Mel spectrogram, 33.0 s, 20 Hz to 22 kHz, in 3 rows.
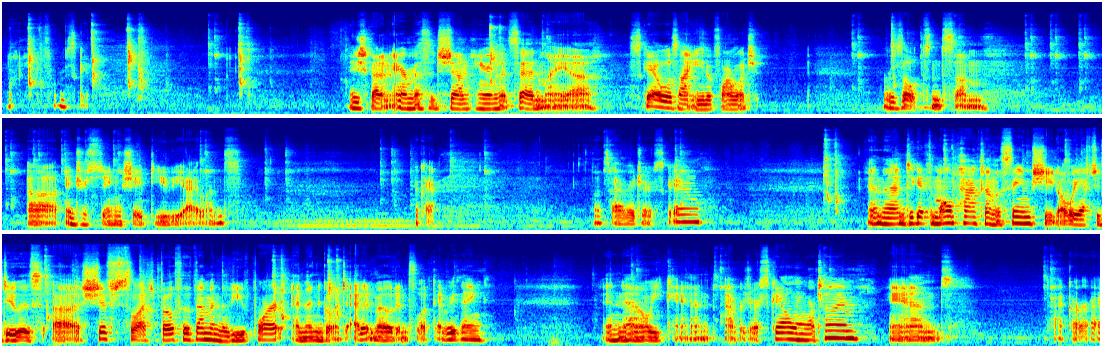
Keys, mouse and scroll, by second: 0.2 Tab, 1.2 ctrl+a, 2.4 Tab, 4.9 u, 19.2 Tab, 20.4 \, 24.7 Tab, 25.3 typing.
